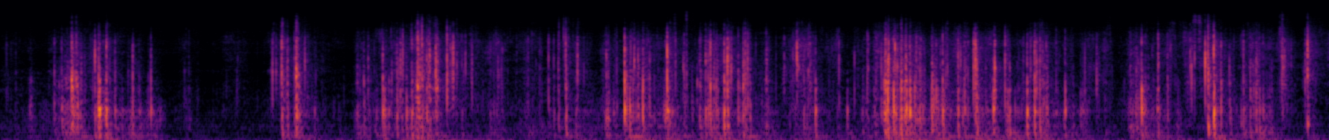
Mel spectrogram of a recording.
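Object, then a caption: Small hard candies in a plastic bucket. Both hands scoop up small solid candy corn pumpkins and drop them back into a purple plastic bucket, rubbing them together. Dense bursts of crinkly, clattering rattles rise and fall, with bright clicks as the candies tumble and knock against each other and the plastic.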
